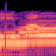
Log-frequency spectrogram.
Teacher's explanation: nun ketemu kaf itu dengung ya, Bu. Nama hukumnya ikhfa hakiki. Jadi limang didengungkan, jangan liman ya. Kalau liman Ibu jelaskan itu namanya izhar gitu.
